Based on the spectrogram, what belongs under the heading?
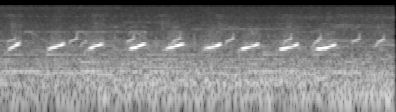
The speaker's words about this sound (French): Voilà encore deux avocettes là qui arrivent, ça c'est génial ça. On les entend là.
